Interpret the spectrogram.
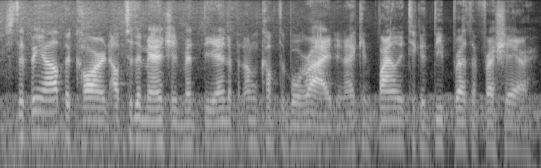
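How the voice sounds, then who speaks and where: A man reading a visual novel's text aloud with casual asides, steady and plain. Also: mid-range voice, fast talker, noisy background. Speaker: gameplay narrator. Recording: voice over loud game music.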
